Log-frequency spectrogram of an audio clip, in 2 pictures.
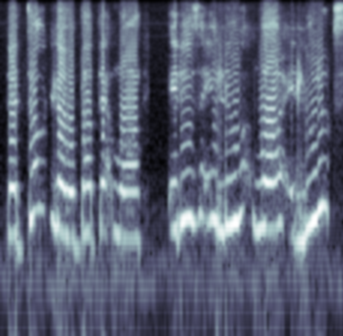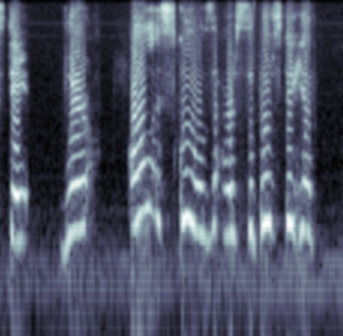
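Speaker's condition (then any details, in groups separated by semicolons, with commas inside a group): Cerebral palsy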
